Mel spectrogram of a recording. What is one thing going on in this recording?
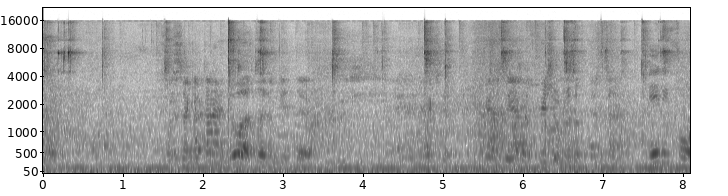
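Poker chips click and clatter.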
